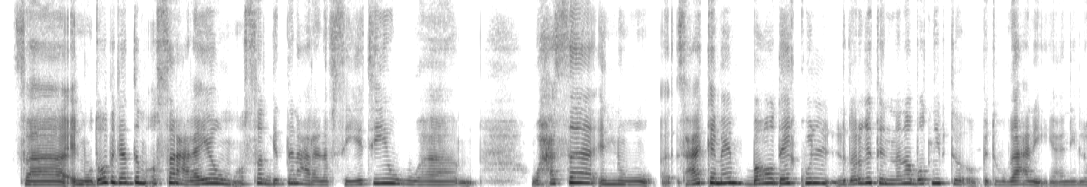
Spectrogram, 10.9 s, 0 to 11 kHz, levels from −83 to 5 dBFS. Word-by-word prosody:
فالموضوع 190 +3 +1
بجد 285 -2 +4
مأثرعليَّ 255 -4 +2
ومأثر 235 0 -2
جدًا 230 +3 -4
على 205 -4 -5
نفسيتي 205 +7 -2
و 215 -7 -2 1.1
وحاسّة 250 +4 +1 0.2
إنّه 195 - -4
أ - - -13
ساعات 270 0 -1
كمان 280 0 +6
باقعد 255 +4 0
آكل 275 +1 +2 0.2
لدرجة 255 +7 0
إن 225 -2 -4
أنا 255 +3 -2
بطني 245 +2 +1
بتو 235 -5 -9
بتوجعني 185 -2 -5
يعني 175 +1 -10
اللي 175 0 -12
230 Hz, 125 wpm, -23 LUFS, 195-265 Hz, 1.1 s, كمان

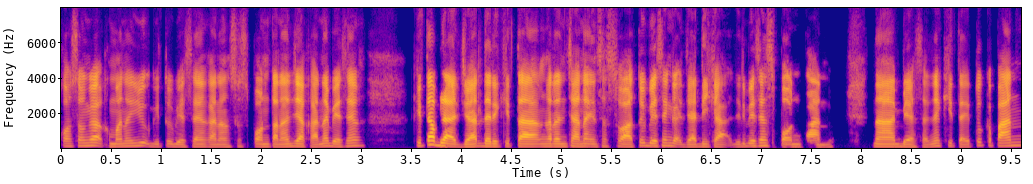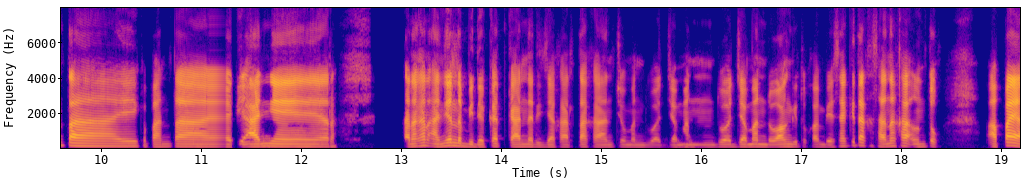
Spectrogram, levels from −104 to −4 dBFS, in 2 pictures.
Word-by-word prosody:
"Kosong 145 +3 -5
nggak? 170 0 +3
Kemana 135 +2 -3
yuk." 165 -1 -4
gitu 130 +2 -12
biasanya 125 +1 -2
kan. 115 - +1
Langsung 115 +1 -8
spontan 125 0 -1
aja, 135 +1 +5
karena 130 +5 +1
biasanya 150 +5 +2 0.5
kita 220 +8 +6
belajar, 125 -7 +7
dari 140 -1 +6
kita 130 -2 +4
ngerencanain 135 0 +3
sesuatu 130 +3 0
biasanya 150 -1 +1
nggak 110 - -19
jadi, 130 +2 0
Kak. 115 - +1
Jadi 130 - -10
biasanya 160 +2 0
spontan. 115 -4 -2 0.5
Nah, 125 -1 +6
biasanya 120 +1 -1
kita 150 -5 -5
itu 180 - -7
ke - - -10
pantai 145 -4 +1
ke - - -25
pantai, 125 -1 -1
di - - -6
Anyer. 130 -2 +3 0.8
Karena - - 0
kan - - -6
Anyer 145 +7 +2
lebih 120 -4 -6
dekat 140 +4 -6
kan, 115 -1 -2
dari 115 -2 -9
Jakarta 105 +2 -8
kan, 105 0 -8
cuman 105 -2 -20
dua 105 0 -18
jam-an 105 0 -16
dua 120 0 -11
jam-an 120 +1 -8
doang, 115 +3 -7
gitu 120 - -25
kan. 115 - -13
Biasanya 115 +6 -8
kita 175 -1 +1
ke - - -23
sana 135 +3 -3
Kak, 150 -4 -2
untuk 125 0 -9 0.5
apa - - -1
130 Hz, 185 wpm, -23 LUFS, 120-140 Hz, 0.8 s, belajar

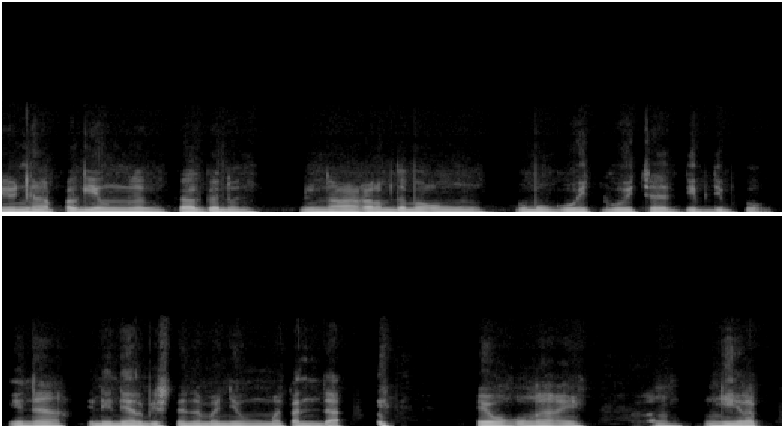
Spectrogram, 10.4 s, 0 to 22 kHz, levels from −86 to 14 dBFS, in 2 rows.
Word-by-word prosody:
'Yon 160 +2 +4
nga, 110 -6 +4
'pag 140 +3 -1
'yong 150 0 +5 0.3
nagkagano'n 120 -7 +1 0.4
may 115 0 0
nakakaramdam 115 -1 +2
akong 105 0 0 0.4
gumuguhit-guhit 95 -2 -1
sa 100 - -3
dibdib 85 0 -6
ko. 85 -2 -10
'Yon 120 +2 +1
na, 135 - +5 0.3
ninenerbyos 100 -1 +2
na 100 -1 0
naman 95 0 +1
'yong 95 -1 -1
matanda. 85 -2 -2 0.9
Ewan 120 +1 +4
ko 125 - -3
nga, 150 - +4 0.2
eh, 110 - -2 0.3
parang 115 +1 -6 0.2
ang 115 0 +2
hirap. 115 +5 +4
105 Hz, 150 wpm, -22 LUFS, 95-120 Hz, 0.9 s, yong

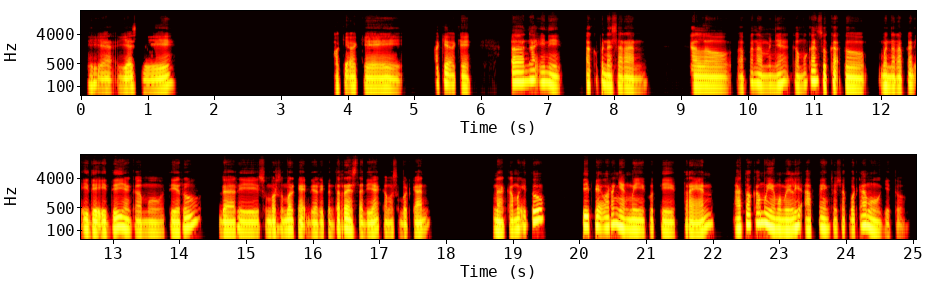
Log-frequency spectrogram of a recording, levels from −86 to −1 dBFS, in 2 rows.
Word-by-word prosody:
Iya 95 -6 -4 0.2
iya 90 -1 0 0.2
sih. 85 +8 -1 2.4
Oke 100 - -3
oke, 95 0 -3 1.0
oke - - -2
oke, 105 - -3 0.7
eee, 135 +1 +6
nah 160 0 0
ini, 125 -7 0 0.4
aku - - -2
penasaran, 95 -4 -1 0.6
kalau 100 -2 +1
apa 100 +6 -8
namanya 115 +2 -2
kamu 105 +1 -5
kan 150 - +5
suka 130 -8 0
tuh 95 -3 +2 0.2
menerapkan 95 +1 0
ide-ide 110 +4 +3
yang 110 - +1
kamu 90 -1 -4
tiru 120 - +1 0.3
dari 90 0 +2
sumber-sumber 100 +2 0
kayak 90 -4 +1
dari 90 0 0
Pinterest 95 +3 +2
tadi 85 +1 +2
ya 110 - -3
kamu 90 -1 -4
sebutkan. 85 +2 -2 1.0
Nah 95 -3 +3
kamu 105 +7 -1
itu, 205 - +4 0.6
tipe 135 0 +4
orang 140 +4 +2
yang 110 -5 +4
mengikuti 100 -3 0 0.2
tren 100 - +1 0.2
atau 115 +7 +2
kamu 170 -2 +5
yang 115 - +2
memilih 110 +6 +4
apa 110 +2 -2
yang 115 - +2
cocok 105 0 -6
buat 105 -1 -3
kamu 120 -10 +3
gitu? - - -12
100 Hz, 120 wpm, -26 LUFS, 95-115 Hz, 2.4 s, eee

